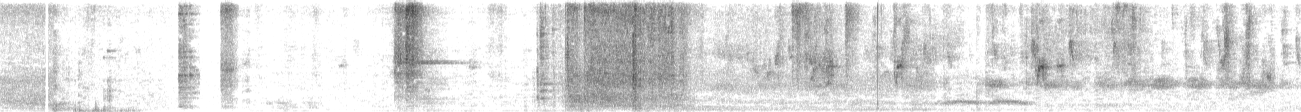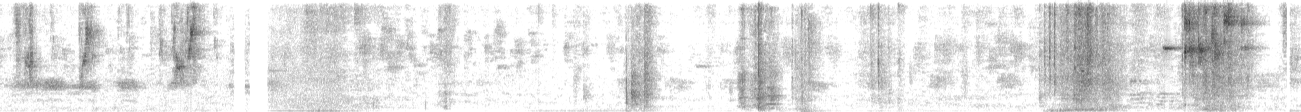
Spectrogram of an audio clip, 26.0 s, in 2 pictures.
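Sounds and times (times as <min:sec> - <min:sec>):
small birds chirping: 0:07.0 - 0:23.6.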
